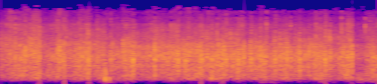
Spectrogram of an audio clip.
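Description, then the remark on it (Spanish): Sustained audience applause, a dense steady patter of many hands clapping at fairly even loudness for nearly four seconds, with no voices heard above it. “y por favor un aplauso si son tan amables.”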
